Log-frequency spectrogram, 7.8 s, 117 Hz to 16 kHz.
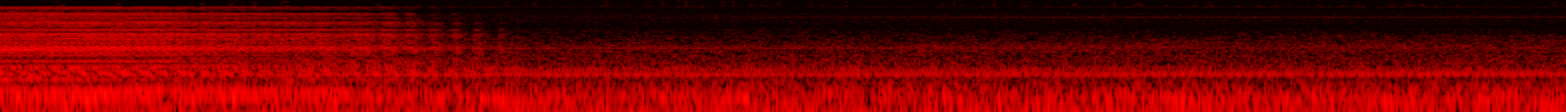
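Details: KDK M40KS ceiling fan: steady low rumble and hum evenly under the fan's whir, no clear knock; rumbling, cause not yet pinned down.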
